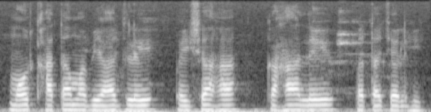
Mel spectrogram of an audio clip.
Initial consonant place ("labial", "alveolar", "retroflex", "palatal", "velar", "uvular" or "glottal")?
labial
